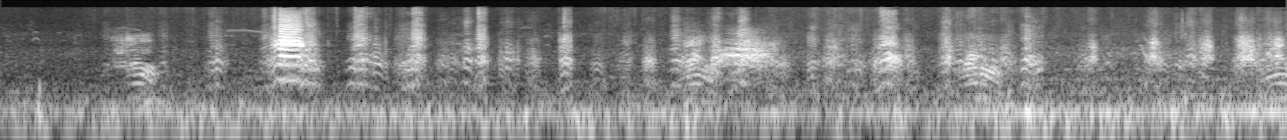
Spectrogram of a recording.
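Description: A flock of gulls calling, many short harsh cries overlapping, with the loudest about one and a half seconds in, over a low steady hum.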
